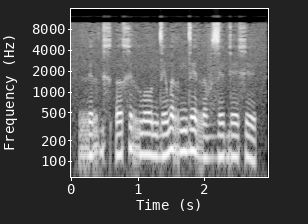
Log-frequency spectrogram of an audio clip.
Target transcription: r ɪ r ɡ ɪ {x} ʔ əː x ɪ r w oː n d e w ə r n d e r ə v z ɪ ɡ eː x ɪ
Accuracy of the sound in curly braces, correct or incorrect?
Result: correct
